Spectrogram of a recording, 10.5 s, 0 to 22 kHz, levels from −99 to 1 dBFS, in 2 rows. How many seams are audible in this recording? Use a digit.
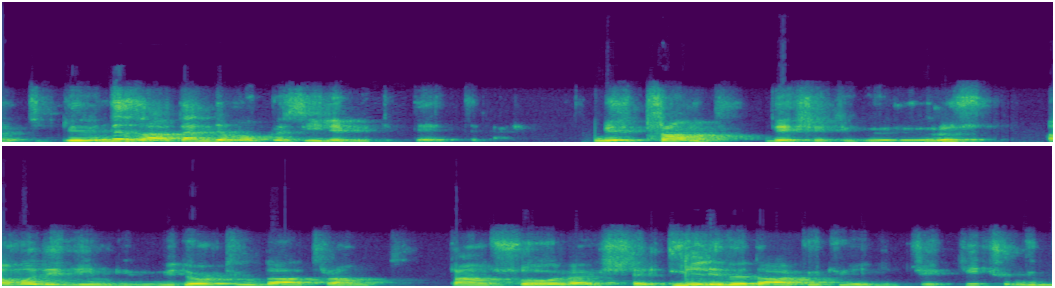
2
